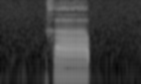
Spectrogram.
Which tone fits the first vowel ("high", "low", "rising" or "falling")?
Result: low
